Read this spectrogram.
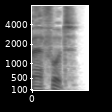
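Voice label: "barefoot", British English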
